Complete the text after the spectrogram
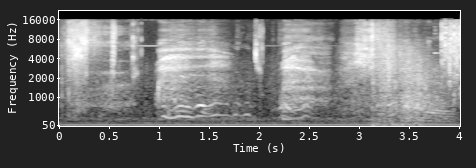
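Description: A blade stabs and slashes into flesh.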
